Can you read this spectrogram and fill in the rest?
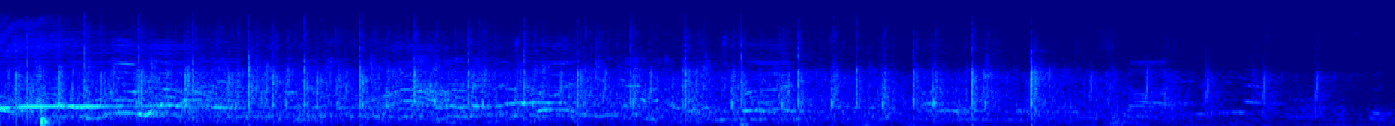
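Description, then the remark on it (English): A crowd claps steadily, dense applause that gradually thins into scattered, distinct hand claps toward the end. “Somebody clap your hands and declare it right now.”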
